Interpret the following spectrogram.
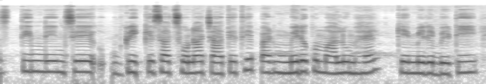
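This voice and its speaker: Middle-aged woman, mid-pitched and unhurried, telling a personal story haltingly with English words mixed in. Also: a little mellow. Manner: slow, halting telling with many restarts, mixing English words into Hindi. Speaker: tarot reader.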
